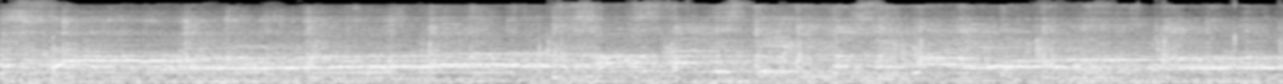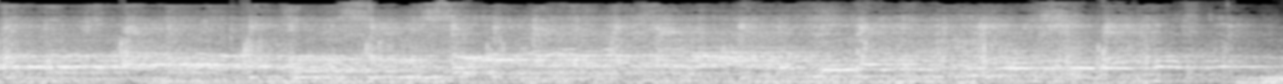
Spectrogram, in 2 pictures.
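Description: A children's choir singing a song in unison over instrumental accompaniment with a percussive beat, in a large reverberant hall.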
